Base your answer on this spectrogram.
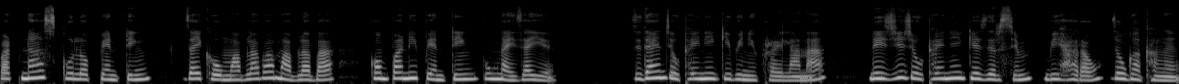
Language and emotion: Bodo, neutral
